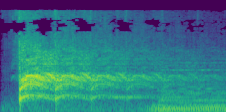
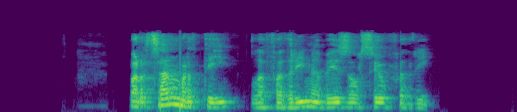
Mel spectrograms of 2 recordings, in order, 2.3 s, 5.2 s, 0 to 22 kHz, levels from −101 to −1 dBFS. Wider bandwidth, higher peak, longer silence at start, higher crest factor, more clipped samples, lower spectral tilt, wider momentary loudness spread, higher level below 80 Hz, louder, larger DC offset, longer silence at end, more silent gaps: first, 16 kHz vs 7.8 kHz; about the same, -2 dBFS vs -2 dBFS; second, 0.1 s vs 1.3 s; about the same, 18 dB vs 22 dB; neither; second, -3 dB/octave vs -4.5 dB/octave; first, 19 LU vs 14 LU; first, -40 dBFS vs -58 dBFS; first, -16 LUFS vs -21 LUFS; neither; second, 0 s vs 0.9 s; neither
